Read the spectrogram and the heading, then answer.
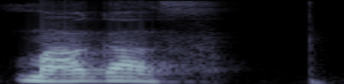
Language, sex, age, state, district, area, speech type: Goan Konkani, male, 45-60, Goa, Canacona, rural, read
